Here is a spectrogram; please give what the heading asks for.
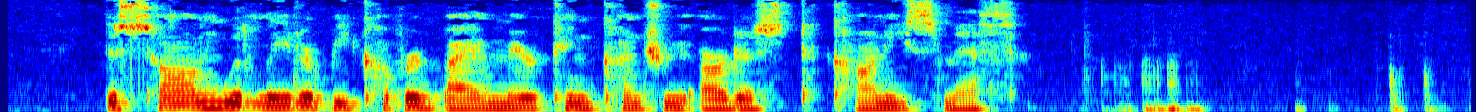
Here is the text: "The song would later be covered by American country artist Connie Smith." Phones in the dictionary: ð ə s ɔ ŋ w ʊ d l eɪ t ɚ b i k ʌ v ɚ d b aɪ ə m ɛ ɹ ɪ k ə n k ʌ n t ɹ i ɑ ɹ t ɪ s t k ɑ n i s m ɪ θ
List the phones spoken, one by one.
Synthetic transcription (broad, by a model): ð ə s ɔ ŋ w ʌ d l eɪ t ɚ b i k ʌ v ɚ d b aɪ ə m ɛ ɹ ɪ k ə n k ʌ n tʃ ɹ i ɑ ɹ t ɪ s t k ɑ n i s m ɪ θ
